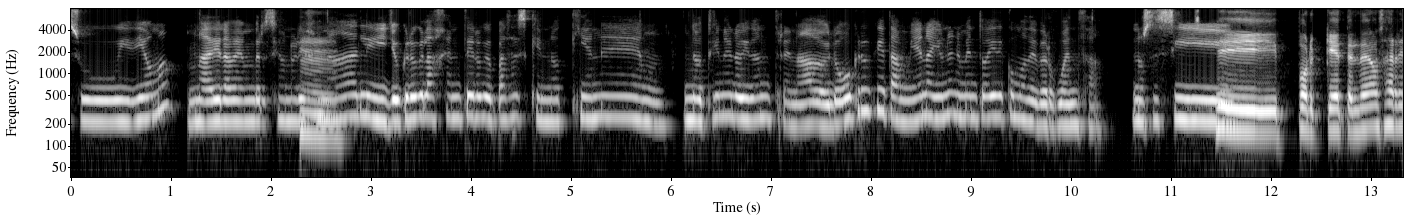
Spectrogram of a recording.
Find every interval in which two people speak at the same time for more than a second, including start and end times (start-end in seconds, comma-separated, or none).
none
